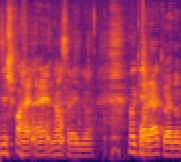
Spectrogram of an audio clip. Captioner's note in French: rires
